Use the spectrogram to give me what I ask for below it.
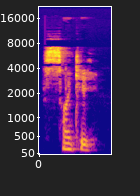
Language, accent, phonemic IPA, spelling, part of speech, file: English, Southern England, /ˈsaɪ.ki/, psyche, noun, LL-Q1860 (eng)-psyche.wav
- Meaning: 1. The human soul, mind, or spirit 2. The human mind as the central force in thought, emotion, and behavior of an individual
